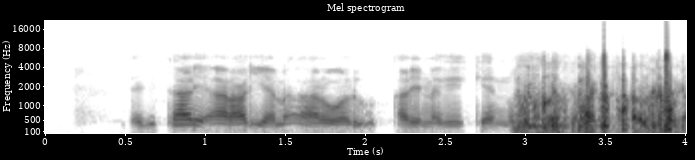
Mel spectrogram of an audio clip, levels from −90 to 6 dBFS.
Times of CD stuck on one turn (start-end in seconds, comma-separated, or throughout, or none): none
